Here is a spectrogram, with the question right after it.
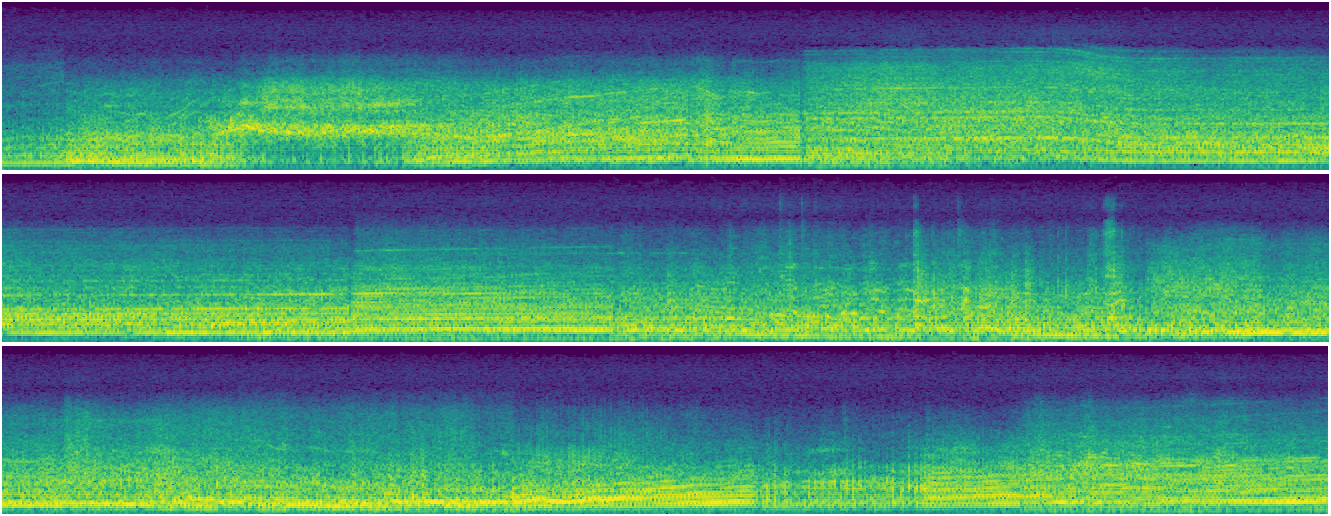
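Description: Rally cars on a tight stage, loud engines revving and swooping up and down through gears with tyres skidding, continuous and close throughout, with a faint voice briefly underneath.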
